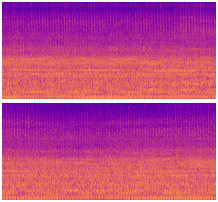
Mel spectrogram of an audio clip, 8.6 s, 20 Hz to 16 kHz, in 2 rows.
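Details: Kohler SV730S-0011 V-twin on a Bobcat zero-turn mower (Ransomes 942205): loud, steady drone holding even speed with blades engaged via the electric PTO on a severely cracked belt; no slipping squeal or clatter, running properly.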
